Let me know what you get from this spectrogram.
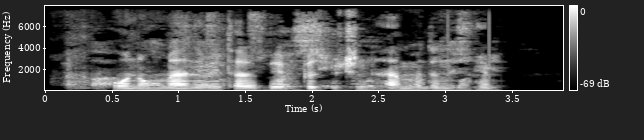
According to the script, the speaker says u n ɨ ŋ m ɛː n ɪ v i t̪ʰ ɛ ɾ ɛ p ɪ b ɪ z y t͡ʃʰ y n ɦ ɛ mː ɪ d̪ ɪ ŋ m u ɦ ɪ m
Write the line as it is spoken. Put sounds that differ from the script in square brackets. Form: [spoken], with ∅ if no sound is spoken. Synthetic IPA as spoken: u n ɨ ŋ m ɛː n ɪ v i t̪ʰ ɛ ɾ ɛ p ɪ b ɪ z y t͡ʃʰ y n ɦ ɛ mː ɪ d̪ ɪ [n] m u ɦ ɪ m

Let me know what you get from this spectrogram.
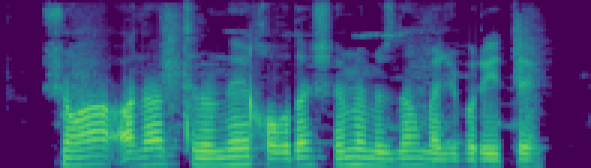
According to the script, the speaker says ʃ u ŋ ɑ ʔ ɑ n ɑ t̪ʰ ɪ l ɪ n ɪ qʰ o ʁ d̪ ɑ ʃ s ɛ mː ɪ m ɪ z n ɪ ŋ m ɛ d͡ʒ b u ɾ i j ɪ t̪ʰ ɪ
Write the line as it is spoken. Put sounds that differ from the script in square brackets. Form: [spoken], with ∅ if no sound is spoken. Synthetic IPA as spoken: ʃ u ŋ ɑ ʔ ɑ n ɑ t̪ʰ ɪ l ɪ n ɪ qʰ o ʁ d̪ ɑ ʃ [h] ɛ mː ɪ m ɪ z n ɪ ŋ m ɛ d͡ʒ b u ɾ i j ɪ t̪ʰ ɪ

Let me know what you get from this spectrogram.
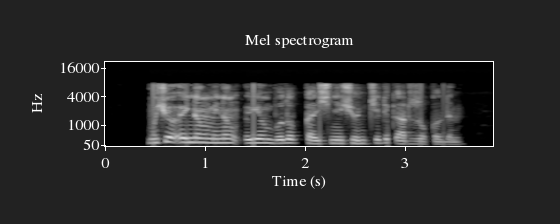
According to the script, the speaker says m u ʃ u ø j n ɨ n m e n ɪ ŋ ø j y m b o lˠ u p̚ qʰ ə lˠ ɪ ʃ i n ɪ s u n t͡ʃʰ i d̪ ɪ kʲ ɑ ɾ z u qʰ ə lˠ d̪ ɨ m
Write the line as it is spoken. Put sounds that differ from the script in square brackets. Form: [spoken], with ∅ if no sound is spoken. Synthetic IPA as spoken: m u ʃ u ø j n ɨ [ŋ] m e n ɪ ŋ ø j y m b o lˠ u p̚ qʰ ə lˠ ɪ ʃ i n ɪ [ʃ] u n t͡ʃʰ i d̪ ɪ kʲ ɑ ɾ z u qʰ ə lˠ d̪ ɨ m

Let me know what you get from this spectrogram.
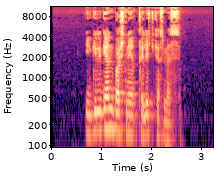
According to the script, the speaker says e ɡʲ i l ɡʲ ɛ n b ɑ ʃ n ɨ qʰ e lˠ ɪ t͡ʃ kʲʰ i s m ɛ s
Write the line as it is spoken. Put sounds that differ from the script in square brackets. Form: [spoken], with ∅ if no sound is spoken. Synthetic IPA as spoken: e ɡʲ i l ɡʲ ɛ n b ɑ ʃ n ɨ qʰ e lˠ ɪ t͡ʃ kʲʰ [ɛ] s m ɛ s

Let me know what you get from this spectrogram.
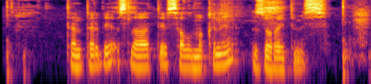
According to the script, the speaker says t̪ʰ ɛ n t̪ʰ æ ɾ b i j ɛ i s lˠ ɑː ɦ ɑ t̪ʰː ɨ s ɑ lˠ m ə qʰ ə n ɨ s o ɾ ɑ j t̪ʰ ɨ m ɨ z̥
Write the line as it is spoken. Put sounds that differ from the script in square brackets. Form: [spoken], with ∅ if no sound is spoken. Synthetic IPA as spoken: t̪ʰ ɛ n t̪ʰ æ ɾ b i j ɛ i s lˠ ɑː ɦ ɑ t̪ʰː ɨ s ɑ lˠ m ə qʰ ə n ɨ [z] o ɾ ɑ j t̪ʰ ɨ m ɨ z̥

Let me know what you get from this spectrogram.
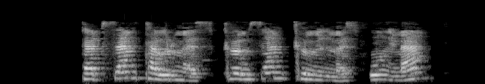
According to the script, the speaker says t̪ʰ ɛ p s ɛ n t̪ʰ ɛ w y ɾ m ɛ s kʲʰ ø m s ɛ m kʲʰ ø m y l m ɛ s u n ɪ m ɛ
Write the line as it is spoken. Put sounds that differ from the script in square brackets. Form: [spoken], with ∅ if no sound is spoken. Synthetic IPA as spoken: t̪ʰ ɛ p s ɛ [m] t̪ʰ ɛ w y ɾ m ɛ s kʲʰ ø m s ɛ m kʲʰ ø m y l m ɛ s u n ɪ m ɛ

